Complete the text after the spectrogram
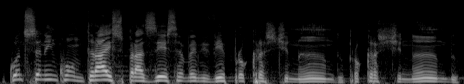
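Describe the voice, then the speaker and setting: A male pastor preaching a sermon with animated storytelling, acting out the dialogue in his stories. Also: fairly high pitch, fairly quick.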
